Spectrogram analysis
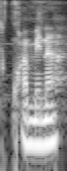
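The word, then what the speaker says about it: Kwamena: Sometimes you hear people pronounce it as Kwamina, like K-W-A-M-E-N-A, Kwamina, but it is the same thing, Kwabina or Kwamina.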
